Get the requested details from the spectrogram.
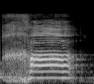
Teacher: அது நெஞ்சு பகுதியிலிருந்து அந்த சத்தம் வருது அப்ப அதை நாம தொண்டையினுடைய அடிப்பகுதி என்று சொல்வார்கள்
